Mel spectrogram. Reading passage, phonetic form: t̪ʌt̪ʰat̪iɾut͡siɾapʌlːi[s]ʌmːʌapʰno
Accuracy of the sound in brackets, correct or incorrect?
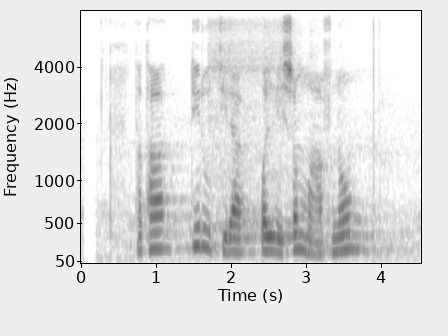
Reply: correct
